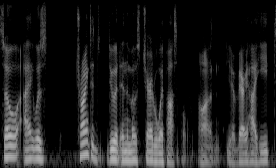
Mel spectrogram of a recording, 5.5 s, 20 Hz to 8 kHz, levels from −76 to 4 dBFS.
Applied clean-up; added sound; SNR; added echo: none; none; none; none.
